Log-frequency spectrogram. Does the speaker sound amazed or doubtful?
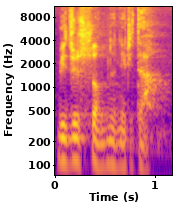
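doubtful. It sounds doubtful and skeptical. This cannot really be true. "나중에는"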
